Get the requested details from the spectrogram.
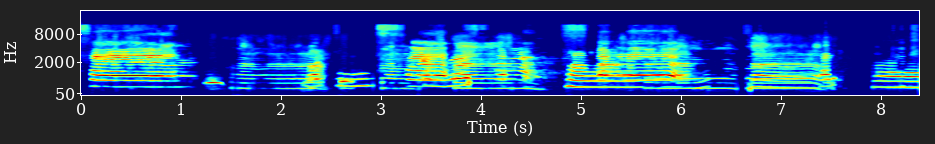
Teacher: নিচের ঠোঁটের পেট, নিচের ঠোঁটের পেট সামনে উপরের দুই দাঁতের আগার সাথে লাগিয়ে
